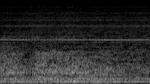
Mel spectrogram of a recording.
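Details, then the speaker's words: Old Fadal CNC mill, sat unused for years, axes jogged on first power-up: quiet, even servo hum with steady high tone during axis movement, no grinding, clicking or knocking; drives run nice and smooth. "Let's actually jog the axis around. You want to jog here. Oh, yeah. That sounds smooth."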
